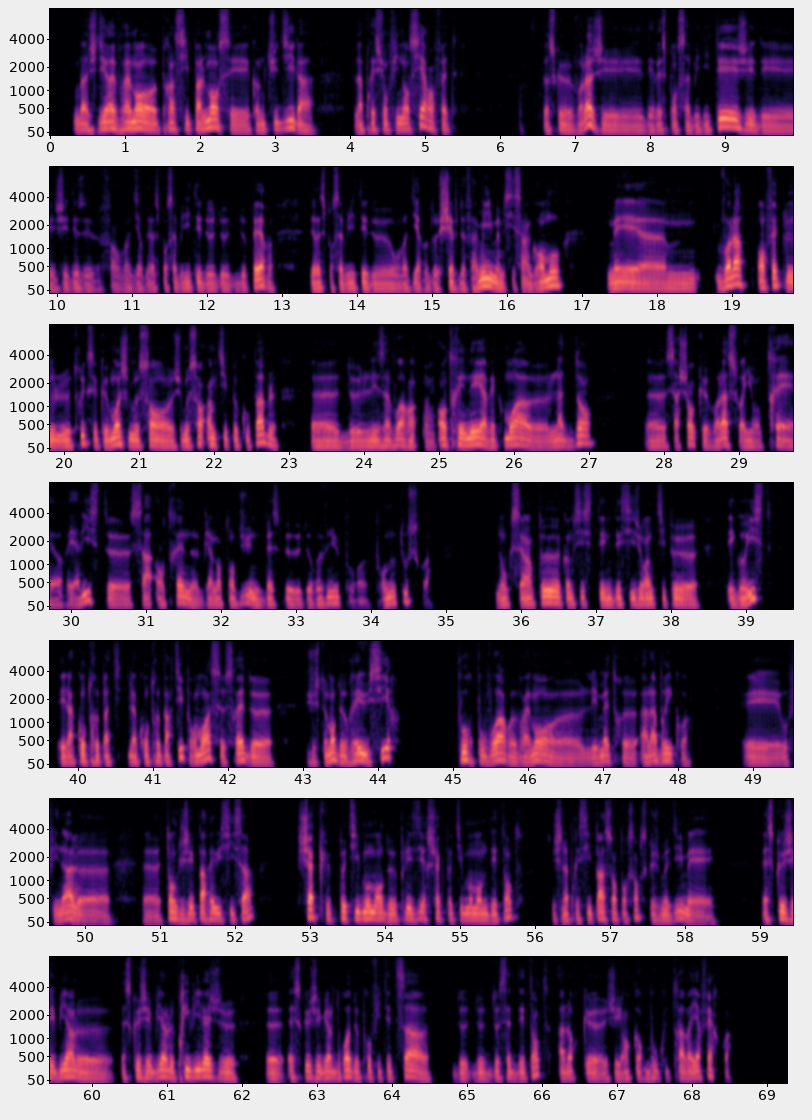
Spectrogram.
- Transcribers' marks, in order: stressed: "beaucoup"
- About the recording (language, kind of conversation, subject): French, advice, Pourquoi est-ce que je n’arrive pas à me détendre chez moi, même avec un film ou de la musique ?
